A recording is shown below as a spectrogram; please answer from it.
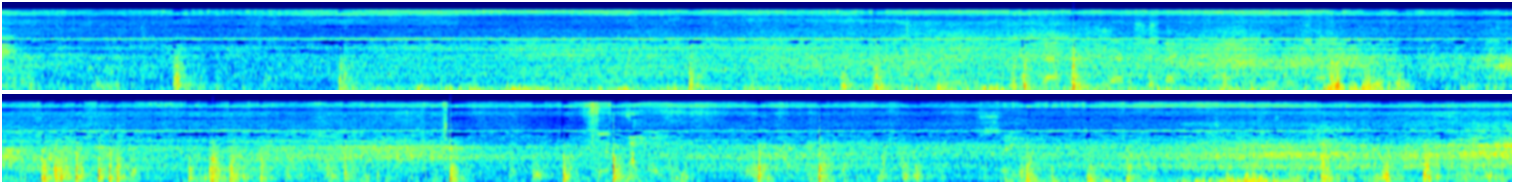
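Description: Fireworks display bursting far off: irregular bangs and cracks, coming in flurries of several a second at times, with a low rumble between them.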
